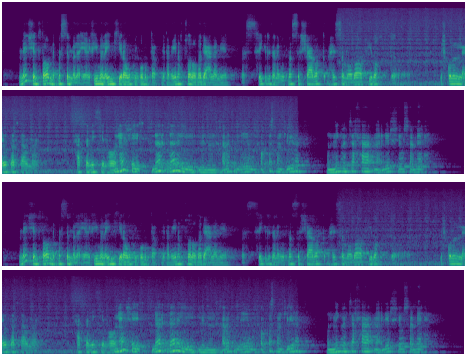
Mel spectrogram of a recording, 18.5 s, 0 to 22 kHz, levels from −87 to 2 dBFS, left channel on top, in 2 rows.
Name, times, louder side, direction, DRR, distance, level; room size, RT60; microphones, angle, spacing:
voice 1, 0.3-4.5 4.8-8.2 8.7-10.0 10.7-11.6 11.8-12.0, left 3 dB, 70° left, 15 dB, 0.9 m, -29 dB
sound 1, 6.7-15.2, left 3 dB, 20° left, 1.3 m, -49 dB
voice 2, 11.5-15.3 15.7-17.8, left 1 dB, 5° left, 8 dB, 2.0 m, -34 dB
29.0 x 22.0 x 6.1 m, 1.1 s
head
